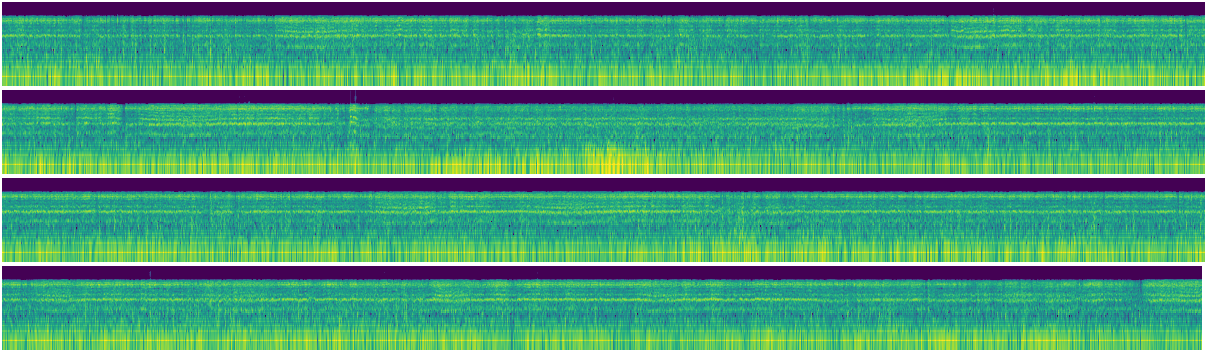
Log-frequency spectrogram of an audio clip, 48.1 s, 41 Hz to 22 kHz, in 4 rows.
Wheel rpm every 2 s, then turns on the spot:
230, 230, 230, 240, 230, 230, 230, 220, 190, 200, 220, 230, 230, 230, 230, 230, 230, 230, 230, 220, 230, 230, 220, 220.
none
